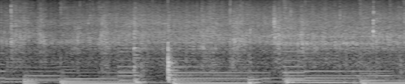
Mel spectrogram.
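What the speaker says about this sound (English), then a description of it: "So I'll stir it a bit." Chicken sauce frying in a single pan gives a soft, steady sizzle, with a spoon scraping and clinking against the pan as it is stirred. A sharp knock sounds near the middle.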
